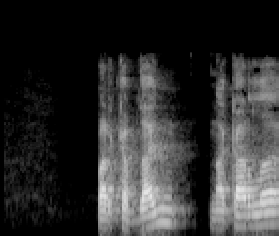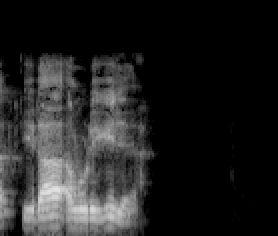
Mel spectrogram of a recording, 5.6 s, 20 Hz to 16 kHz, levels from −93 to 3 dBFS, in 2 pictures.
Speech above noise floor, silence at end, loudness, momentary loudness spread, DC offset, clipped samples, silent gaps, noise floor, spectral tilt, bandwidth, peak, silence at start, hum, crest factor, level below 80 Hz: over 74 dB; 1.45 s; -17 LUFS; 15 LU; under 0.1%; under 0.1%; none; under -90 dBFS; -5.5 dB/octave; 7.2 kHz; -2 dBFS; 1 s; none; 18 dB; -64 dBFS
